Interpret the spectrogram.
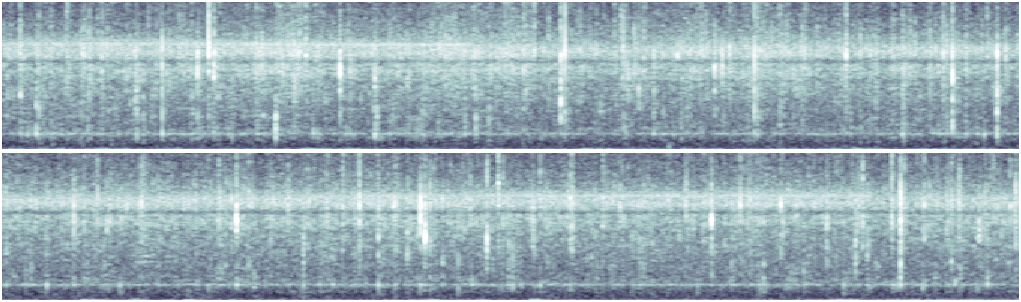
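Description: Light drizzle: scattered raindrop ticks on the water and plants, over a low steady rumble and two faint steady high tones.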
